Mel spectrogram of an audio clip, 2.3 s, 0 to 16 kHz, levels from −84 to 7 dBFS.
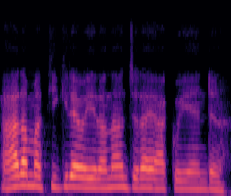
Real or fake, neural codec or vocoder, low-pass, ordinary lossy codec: fake; codec, 24 kHz, 0.5 kbps, DualCodec; 10.8 kHz; none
